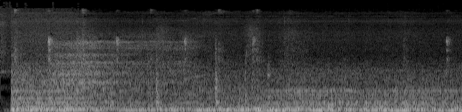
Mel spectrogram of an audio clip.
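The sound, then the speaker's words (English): A steady, loud low rumble fills the cabin of a moving car as it drives and picks up speed, with road noise droning throughout and no voices. “Now we do this thing where it speeds up really fast.”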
